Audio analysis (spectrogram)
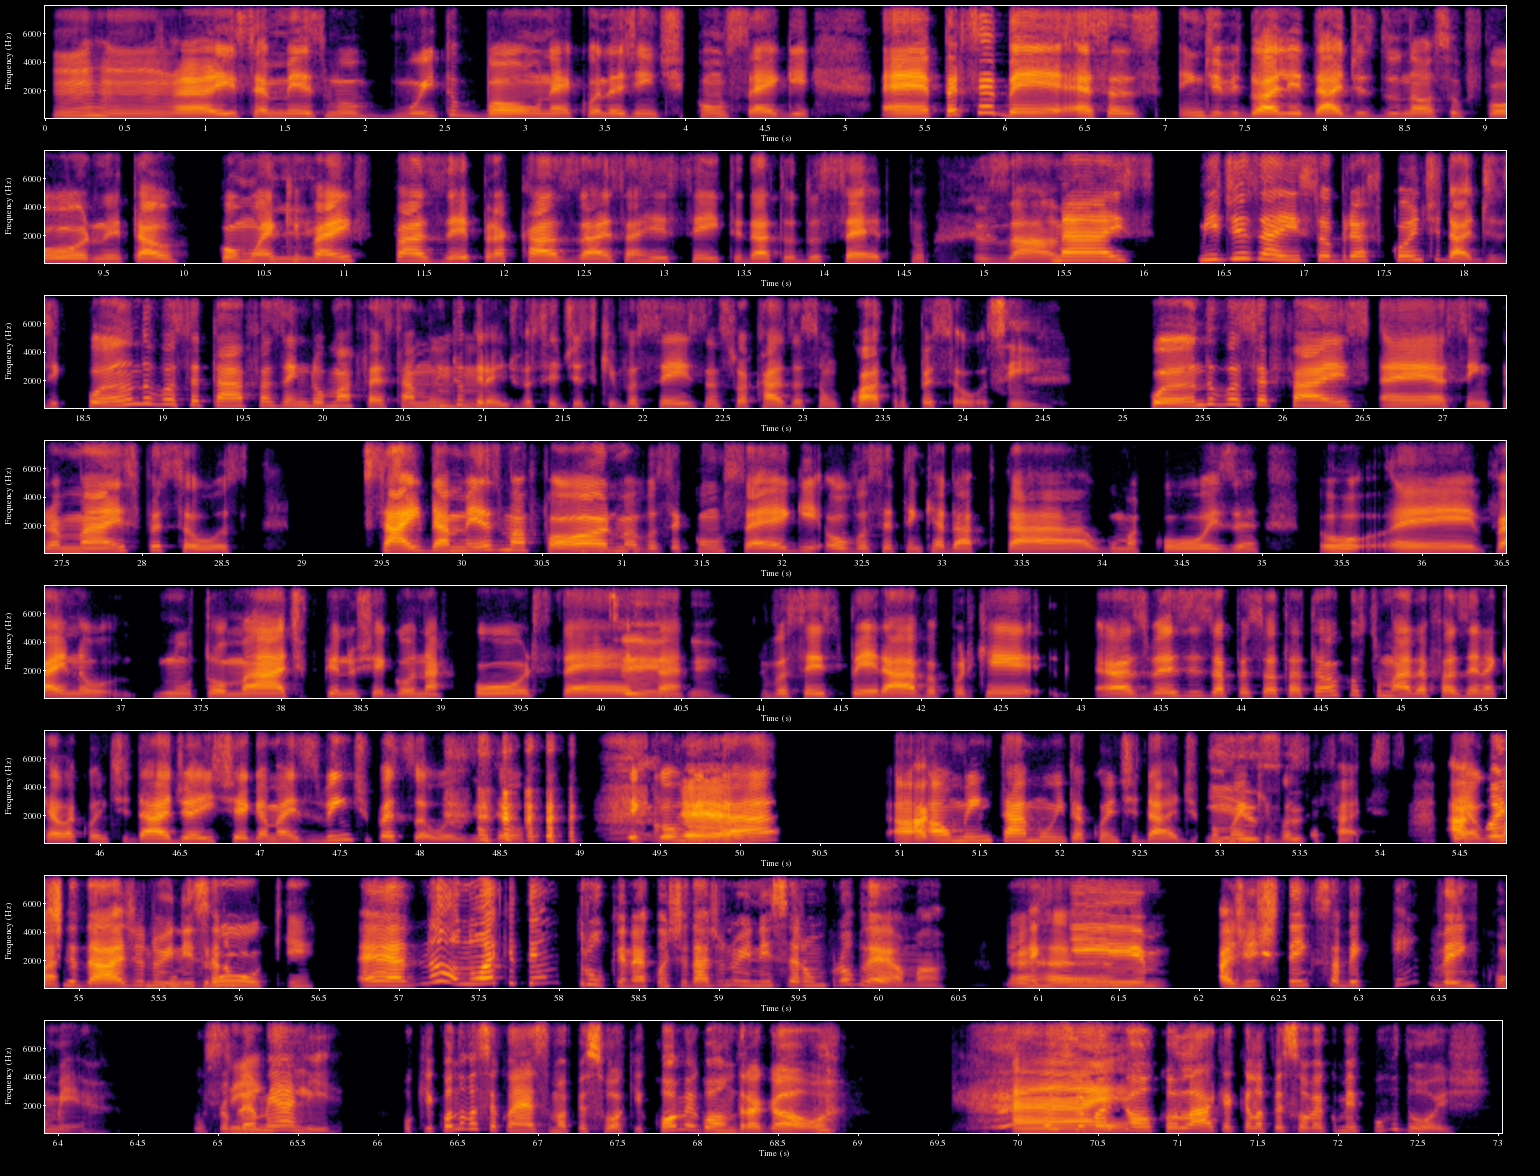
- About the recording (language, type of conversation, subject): Portuguese, podcast, Me conta sobre um prato que sempre dá certo nas festas?
- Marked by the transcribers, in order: laugh; laugh; laughing while speaking: "você vai calcular"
